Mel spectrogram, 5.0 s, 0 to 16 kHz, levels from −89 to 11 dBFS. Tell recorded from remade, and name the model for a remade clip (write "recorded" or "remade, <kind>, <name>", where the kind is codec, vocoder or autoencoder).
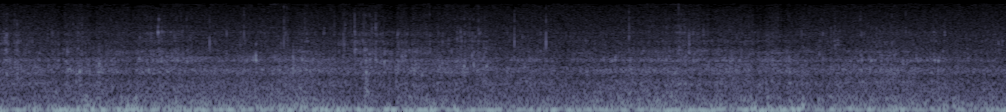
recorded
